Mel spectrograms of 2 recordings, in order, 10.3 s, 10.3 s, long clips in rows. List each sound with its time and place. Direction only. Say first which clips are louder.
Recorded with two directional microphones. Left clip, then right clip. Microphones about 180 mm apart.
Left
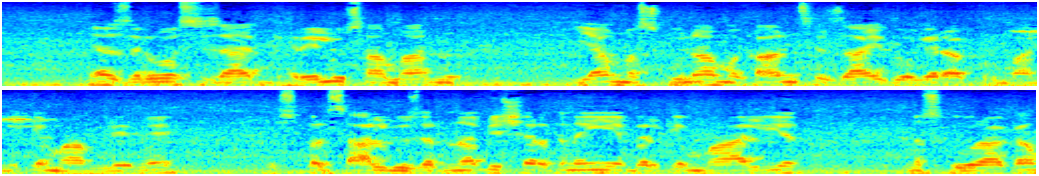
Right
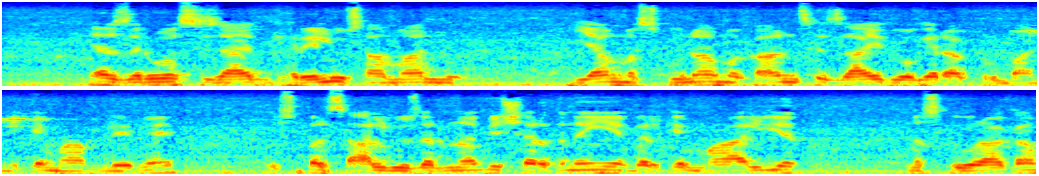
0.4 s speech: right 6 dB; 20° right (ahead or behind)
